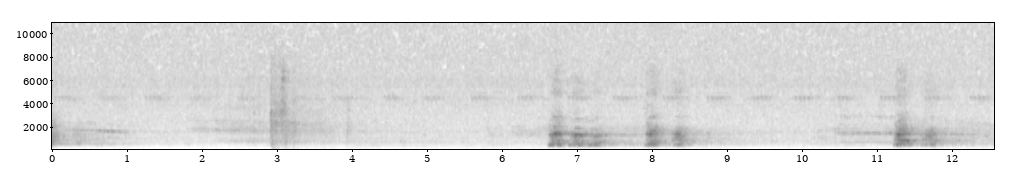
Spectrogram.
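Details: Rex, a dog, barking at night: a sharp isolated crack early on, then a cluster of harmonic barks around the middle with a double bark, and a final single bark near the end, over a quiet steady background hum.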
